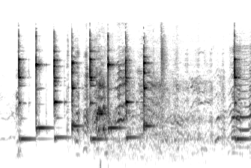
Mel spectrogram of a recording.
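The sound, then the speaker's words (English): A default phone ringtone: a quick, bright melody of plinking, xylophone-like notes struck in a steady rhythm, ringing out clearly over a faint murmur of background noise. “we're going to hear what you're rocking with in your real life when someone calls you on the phone”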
